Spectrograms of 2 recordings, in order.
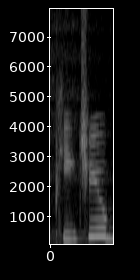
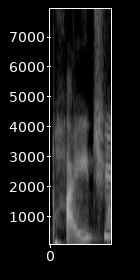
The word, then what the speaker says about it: Pichu: Yeah, like, my favorite Pokemon is Pichu, but you always called it Paichu.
